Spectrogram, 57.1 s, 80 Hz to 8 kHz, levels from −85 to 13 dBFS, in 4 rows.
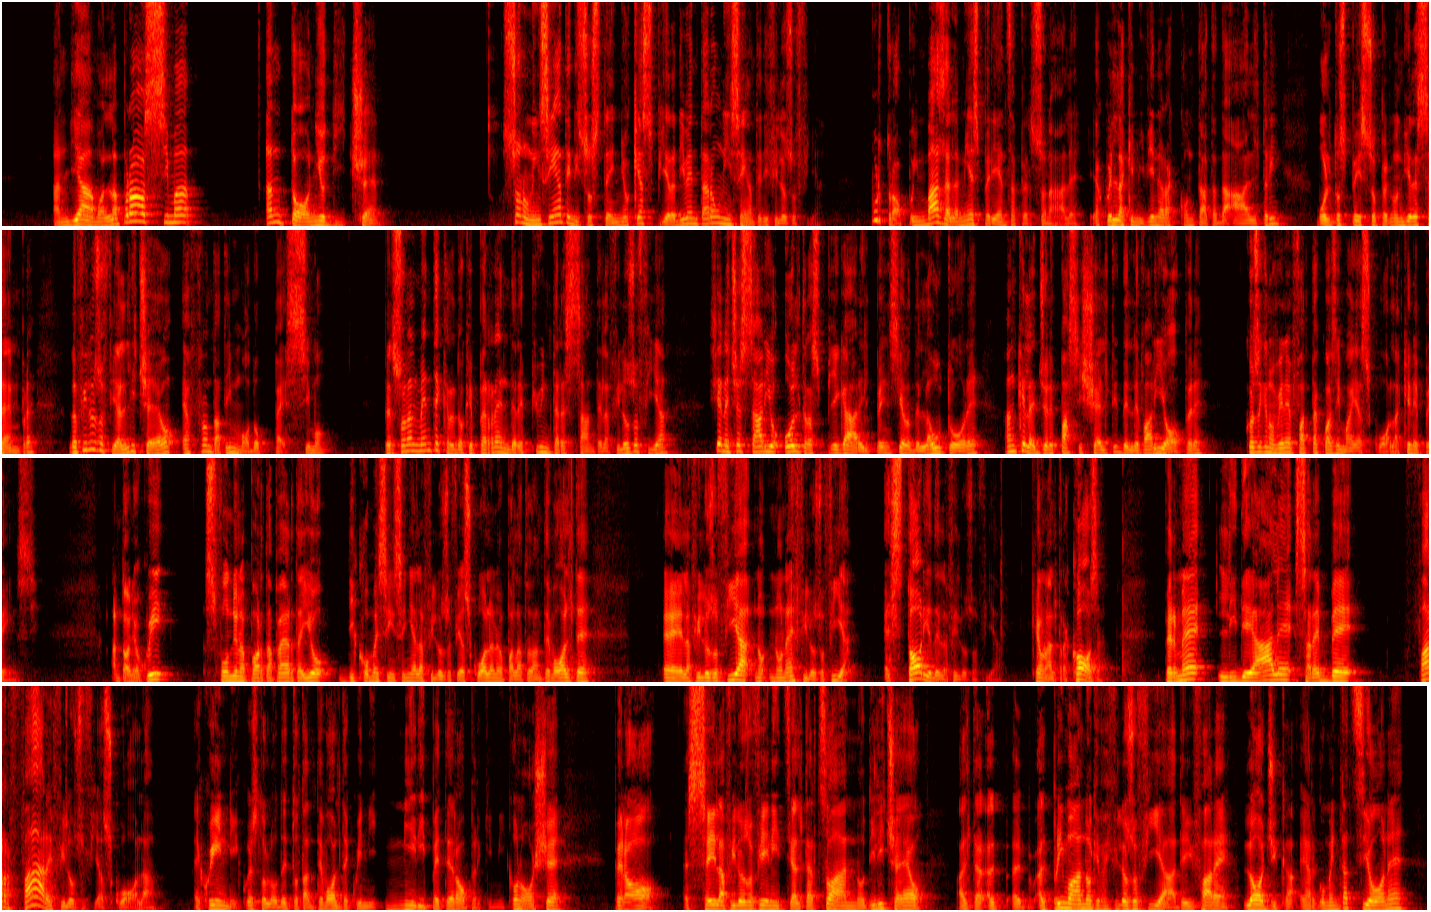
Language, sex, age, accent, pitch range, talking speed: Italian, male, 30-49, native, 120-160 Hz, 175 wpm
